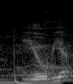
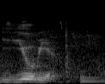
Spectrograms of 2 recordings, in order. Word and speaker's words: lluvia: For example, to say lluvia, that is rain. So the sound of the two L's together is like the Y. So in this case can be, so in this case it's lluvia.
